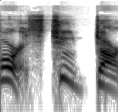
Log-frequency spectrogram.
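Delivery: ordinary delivery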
